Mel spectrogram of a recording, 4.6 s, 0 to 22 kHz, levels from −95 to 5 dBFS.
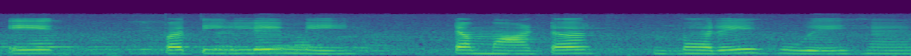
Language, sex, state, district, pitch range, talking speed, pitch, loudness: Hindi, female, Haryana, Rohtak, 210-230 Hz, 90 wpm, 225 Hz, -20 LUFS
